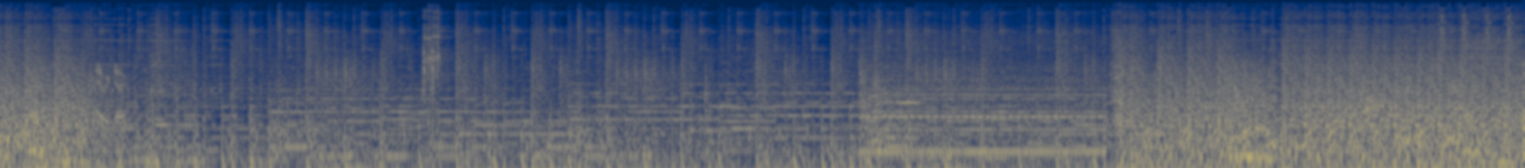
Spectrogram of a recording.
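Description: Missiles fired at close range in the game Unreal, a clatter of sharp launches and impacts over mechanical game noise, with a voice speaking in places.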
